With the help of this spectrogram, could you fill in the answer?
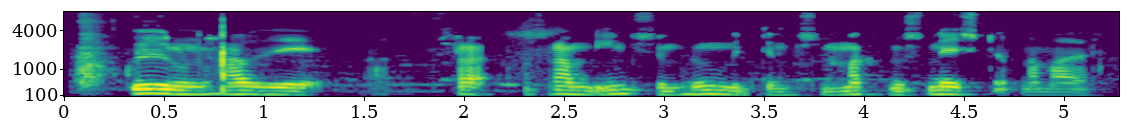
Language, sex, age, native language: Icelandic, male, 13, Icelandic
